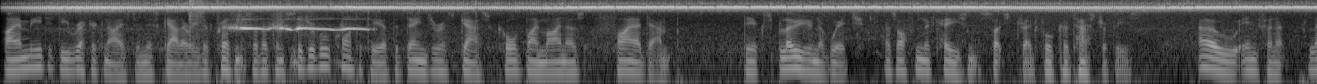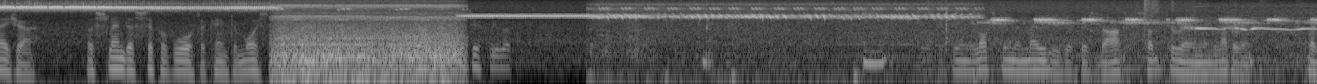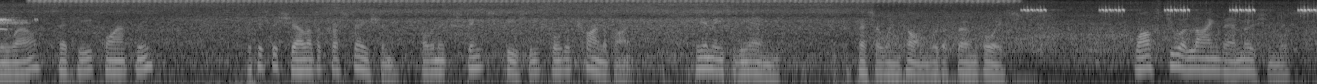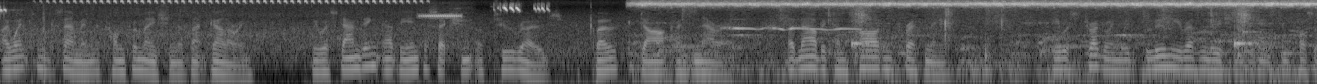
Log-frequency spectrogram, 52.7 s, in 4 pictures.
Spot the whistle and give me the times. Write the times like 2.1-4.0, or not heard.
1.9-3.8, 24.6-26.4, 46.3-48.0.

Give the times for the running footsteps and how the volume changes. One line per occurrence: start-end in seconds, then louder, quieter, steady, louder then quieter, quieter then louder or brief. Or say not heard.
not heard.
